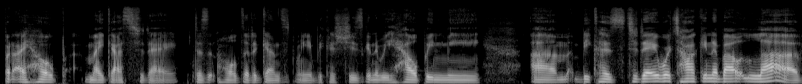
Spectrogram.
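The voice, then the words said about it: Hoarse, mostly lost voice. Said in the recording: “I had an awful flu over the weekend ... My voice is still gone.”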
